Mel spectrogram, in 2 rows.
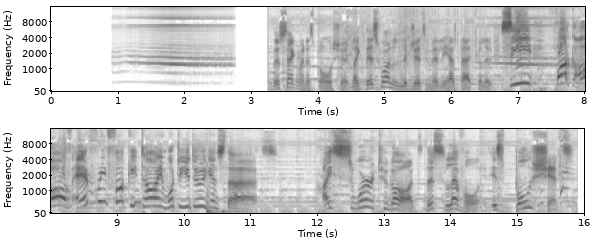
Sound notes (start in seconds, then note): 1.0 harry screaming while falling into the void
